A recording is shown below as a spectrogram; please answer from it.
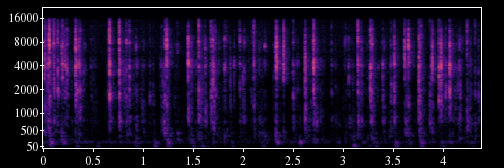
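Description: Both hands type steadily with their fingertips on a black plastic full-size computer keyboard resting on a desk. The plastic keys give a rapid stream of short, bright clicks and clacks with almost no ring and little low end.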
